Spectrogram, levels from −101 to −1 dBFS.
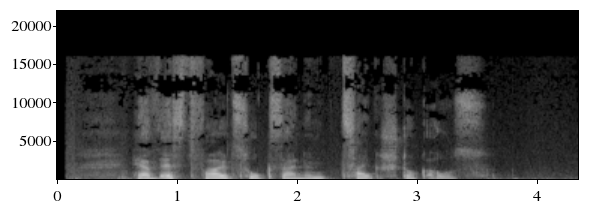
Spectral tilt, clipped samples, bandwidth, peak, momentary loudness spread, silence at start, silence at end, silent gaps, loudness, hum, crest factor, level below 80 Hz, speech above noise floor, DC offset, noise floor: -5 dB/octave; under 0.1%; 16.5 kHz; -16 dBFS; 15 LU; 0.1 s; 0.5 s; none; -34 LUFS; none; 18 dB; -66 dBFS; 31 dB; under 0.1%; -65 dBFS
